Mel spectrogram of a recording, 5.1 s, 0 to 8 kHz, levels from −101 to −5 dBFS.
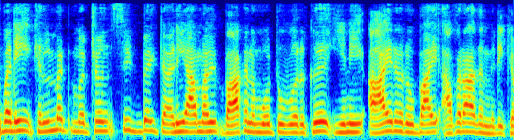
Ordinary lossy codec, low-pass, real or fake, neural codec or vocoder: none; none; fake; codec, 16 kHz, 1.1 kbps, Voila-Tokenizer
